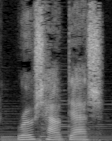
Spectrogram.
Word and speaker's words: Rosh Hodesh: word is rash hodesh this is a Hebrew word pronounced rosha Dash which literally means head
